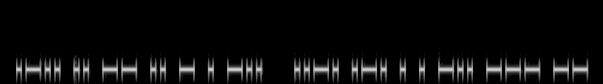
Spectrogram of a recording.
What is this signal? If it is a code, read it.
Morse code, heard as a keyed tone, about 25 wpm, 700 Hz. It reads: LIMITED FREEDOM
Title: Sentences from Top 1000 Words - Review Part 6 - 25wpm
